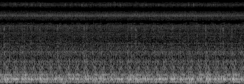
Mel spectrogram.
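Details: Vintage Viking Husqvarna 33-10 sewing machine after full cleaning, tension unit repaired with home-made spring and straightened lever: steady, even whirring hum with soft fast patter and no knocks; running smoothly.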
